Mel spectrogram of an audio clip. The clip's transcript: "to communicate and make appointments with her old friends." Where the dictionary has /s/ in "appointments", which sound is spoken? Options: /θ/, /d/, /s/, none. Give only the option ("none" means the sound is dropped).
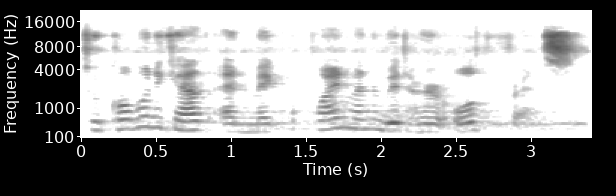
none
